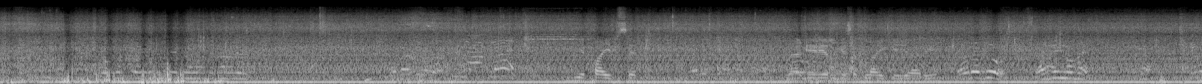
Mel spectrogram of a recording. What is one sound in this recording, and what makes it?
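Several men talk and call out outdoors.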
